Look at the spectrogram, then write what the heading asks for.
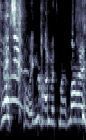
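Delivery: put-on very high, slow, teary drunk voice. Retelling own words on the toilet: retelling own drunk crying. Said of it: "crying because I'm so drunk".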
